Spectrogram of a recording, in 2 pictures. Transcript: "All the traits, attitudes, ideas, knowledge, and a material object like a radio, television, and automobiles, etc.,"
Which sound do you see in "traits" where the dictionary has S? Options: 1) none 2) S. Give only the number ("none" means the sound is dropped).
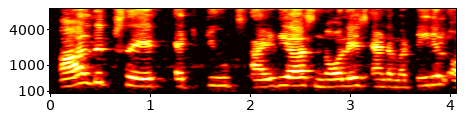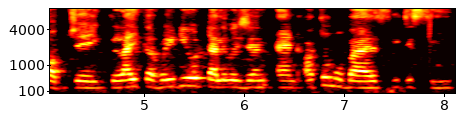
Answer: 1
